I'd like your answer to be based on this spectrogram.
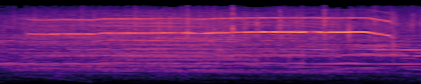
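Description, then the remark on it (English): A crowd cheers and whoops loudly and steadily for the DJs, a dense wash of voices with a few high sustained shouts riding over the roar. “enjoyed this set, please make some noise for …!”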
